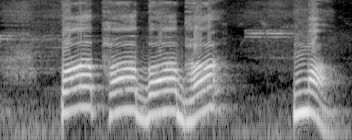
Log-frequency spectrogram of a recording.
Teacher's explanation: ठीक, अब उसी प्रकार देखेंगे हम प, फ, ब, भ, म। ठीक है, प जब तक ओठ नहीं सटेगा तब तक इसका उच्चारण नहीं होगा।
